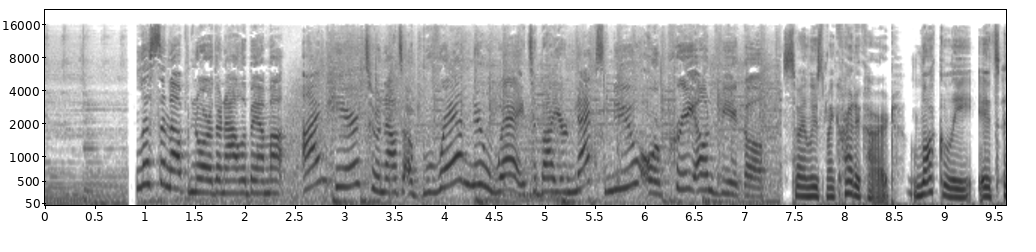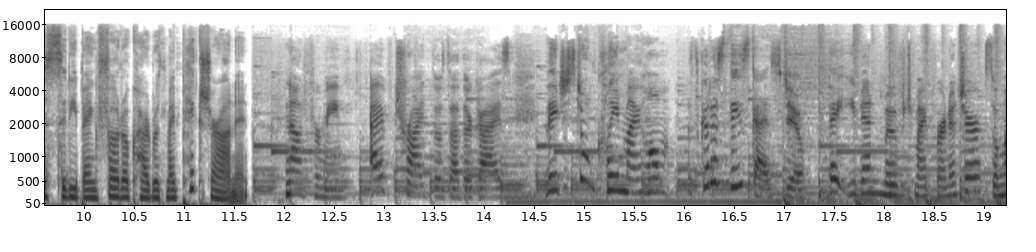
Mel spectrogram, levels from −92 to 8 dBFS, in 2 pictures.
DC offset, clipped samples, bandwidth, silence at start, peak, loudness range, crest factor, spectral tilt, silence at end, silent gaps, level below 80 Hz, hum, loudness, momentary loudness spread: under 0.1%; under 0.1%; 16 kHz; 0 s; 0 dBFS; 2 LU; 16 dB; -4 dB/octave; 0 s; none; -34 dBFS; none; -16 LUFS; 6 LU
